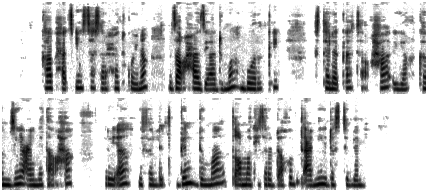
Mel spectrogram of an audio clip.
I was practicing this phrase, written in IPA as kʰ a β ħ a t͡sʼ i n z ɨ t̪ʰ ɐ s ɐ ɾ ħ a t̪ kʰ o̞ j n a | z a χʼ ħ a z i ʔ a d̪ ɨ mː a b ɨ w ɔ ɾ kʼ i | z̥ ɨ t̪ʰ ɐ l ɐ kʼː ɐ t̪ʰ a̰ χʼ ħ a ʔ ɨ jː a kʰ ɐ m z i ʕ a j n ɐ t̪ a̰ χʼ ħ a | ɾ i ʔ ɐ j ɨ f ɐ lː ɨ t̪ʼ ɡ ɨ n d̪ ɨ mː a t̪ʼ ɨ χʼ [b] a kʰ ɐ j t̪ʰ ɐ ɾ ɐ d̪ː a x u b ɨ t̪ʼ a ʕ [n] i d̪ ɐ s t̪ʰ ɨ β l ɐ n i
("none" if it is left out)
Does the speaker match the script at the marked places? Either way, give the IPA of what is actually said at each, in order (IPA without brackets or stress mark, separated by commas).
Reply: m, m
